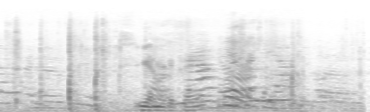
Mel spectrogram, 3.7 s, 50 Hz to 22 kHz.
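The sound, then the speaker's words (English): A 3-year-old child's high voice imitates a train at the Co-op School, a preschool in Brooklyn, with rising and falling whoo-like calls and breathy chugging bursts over faint background chatter of other children. “That guy sounded a little young to be a train engineer.”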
